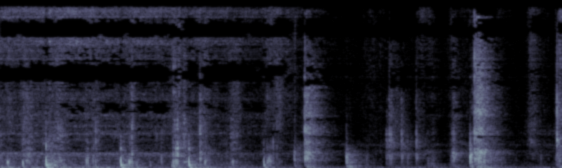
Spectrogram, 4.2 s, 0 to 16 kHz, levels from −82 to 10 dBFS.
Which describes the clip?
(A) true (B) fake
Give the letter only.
B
